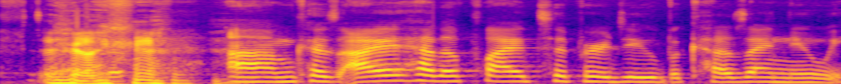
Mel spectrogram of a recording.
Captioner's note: laugh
